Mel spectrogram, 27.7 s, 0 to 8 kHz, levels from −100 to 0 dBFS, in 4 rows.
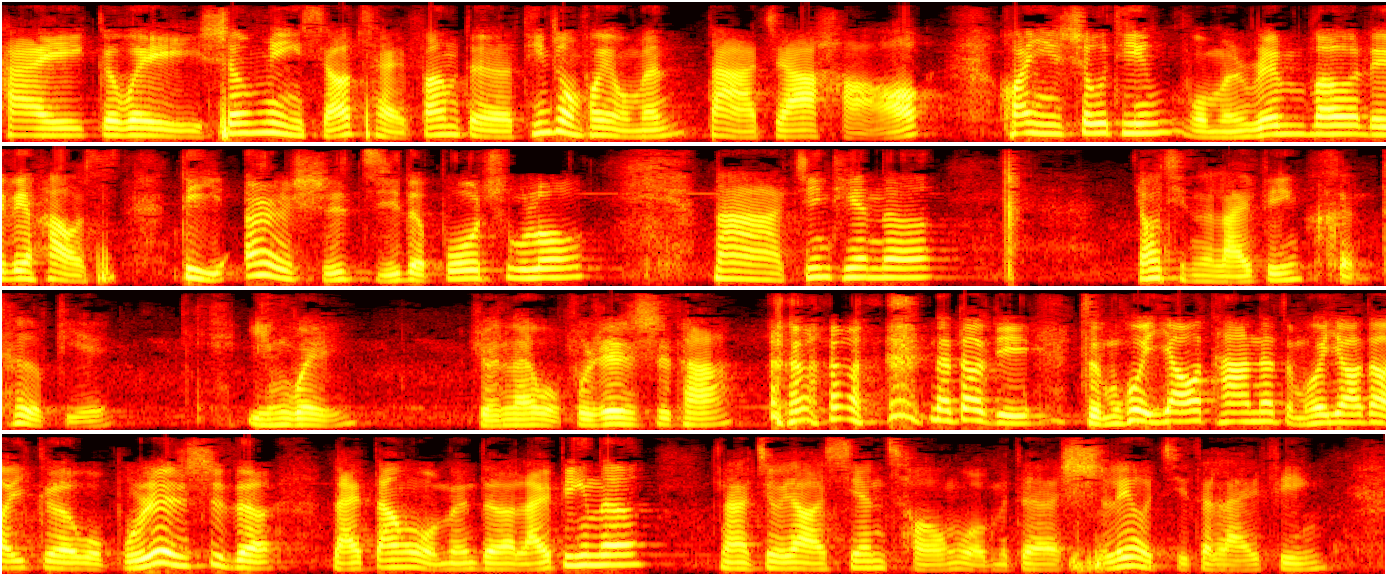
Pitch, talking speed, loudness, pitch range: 155 Hz, 245 characters per minute, -16 LUFS, 125-195 Hz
